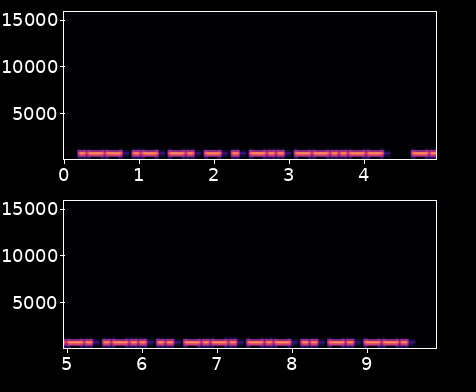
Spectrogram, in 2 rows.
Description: Morse code, heard as a keyed tone, about 20 wpm, 750 Hz. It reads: WANTED, CLICKING
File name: Archive / 20 WPM / 20WPM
